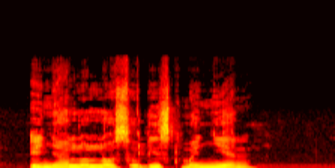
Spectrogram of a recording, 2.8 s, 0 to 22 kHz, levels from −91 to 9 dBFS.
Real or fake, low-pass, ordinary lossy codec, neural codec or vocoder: real; 14.4 kHz; none; none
